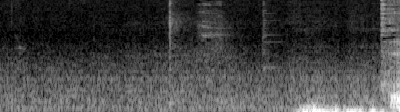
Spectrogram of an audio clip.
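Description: Near silence, room tone with a couple of faint ticks, then a short low thump about one and a half seconds in.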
